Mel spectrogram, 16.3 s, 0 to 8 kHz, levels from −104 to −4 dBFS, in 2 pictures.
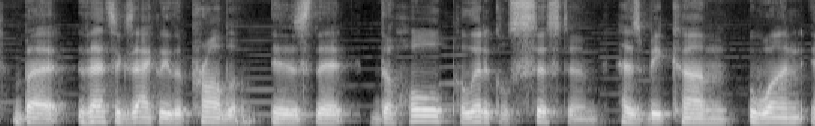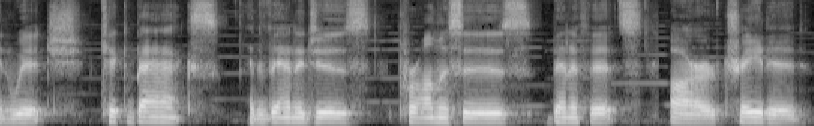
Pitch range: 95-115 Hz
